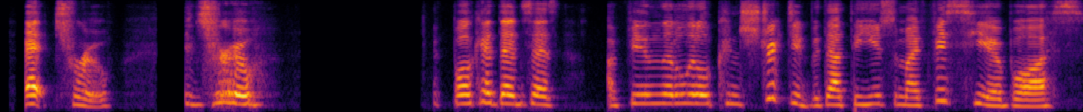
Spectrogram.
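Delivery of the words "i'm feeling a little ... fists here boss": put-on heavy, overdone Boston accent, laid on thick. Recapping a scene, quoting Bulkhead's line in an exaggerated Boston accent. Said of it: "I know I put more Boston on that than was actually there".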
